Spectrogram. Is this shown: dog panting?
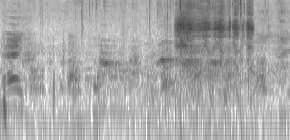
yes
